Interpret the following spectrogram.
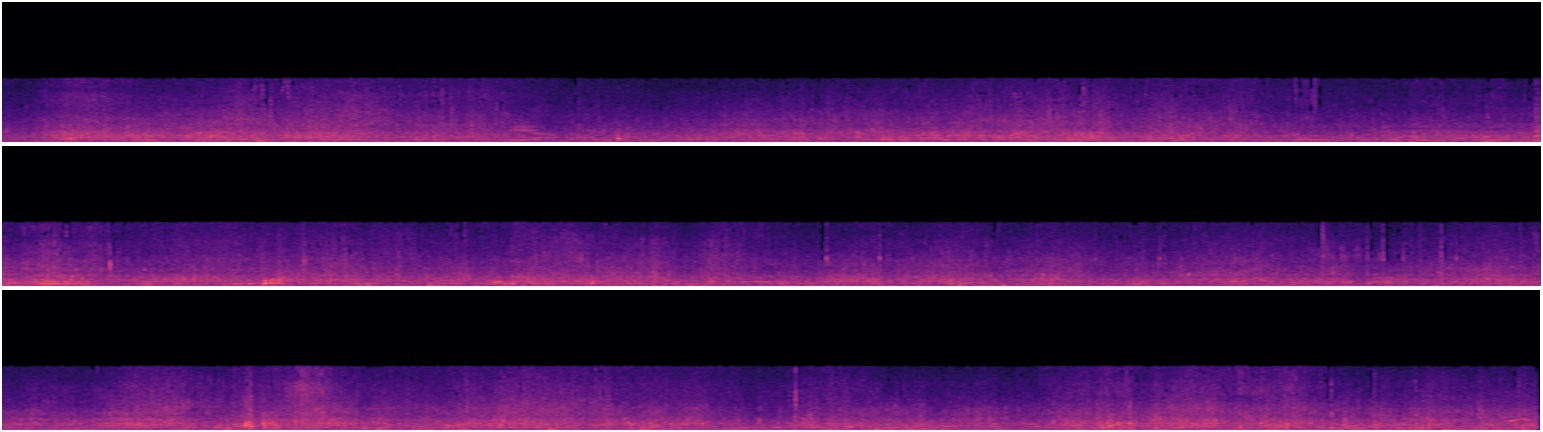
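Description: Boat under way: a steady engine hum under water rushing and splashing along the hull, with wind buffeting the microphone.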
